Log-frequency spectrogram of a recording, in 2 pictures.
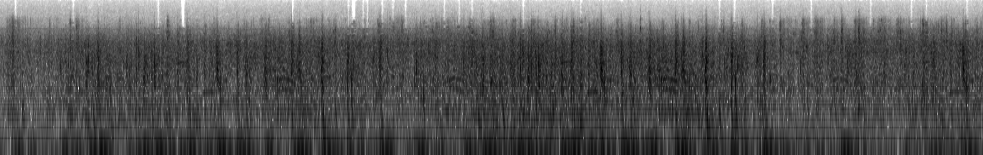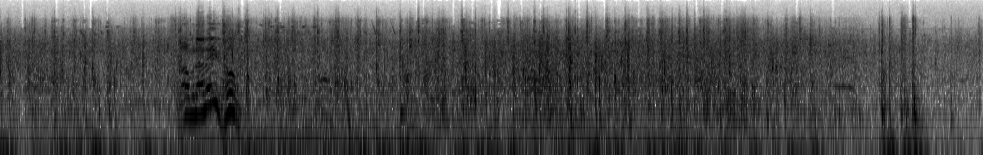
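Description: Horse hooves clop on rocky ground.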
